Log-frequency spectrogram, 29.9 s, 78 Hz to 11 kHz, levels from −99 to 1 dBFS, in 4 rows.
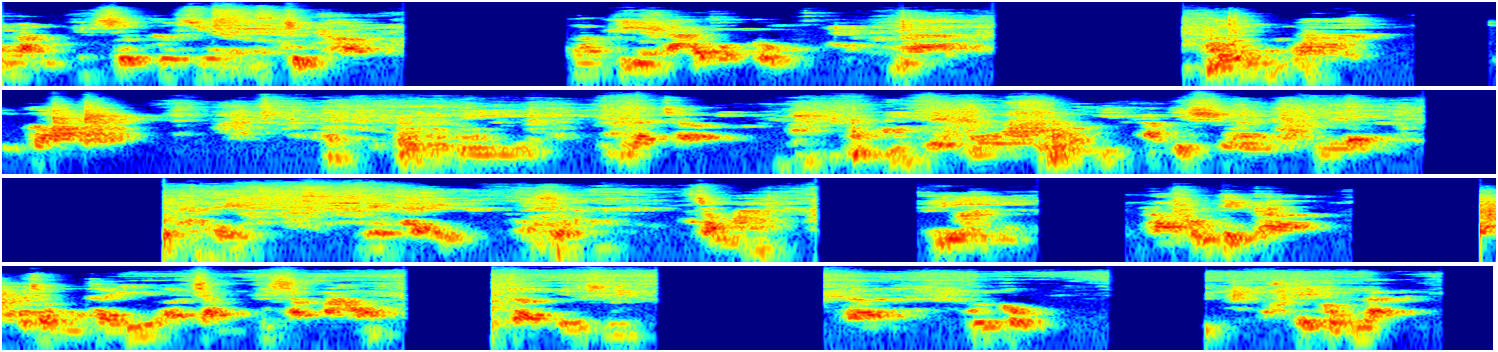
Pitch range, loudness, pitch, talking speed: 370-430 Hz, -17 LUFS, 390 Hz, 115 wpm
